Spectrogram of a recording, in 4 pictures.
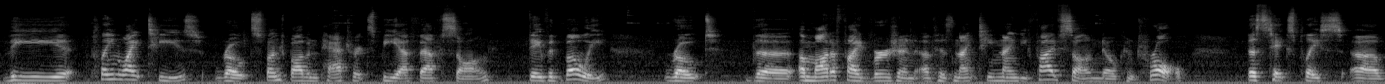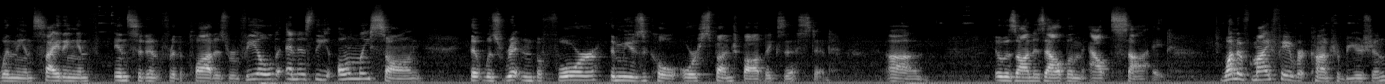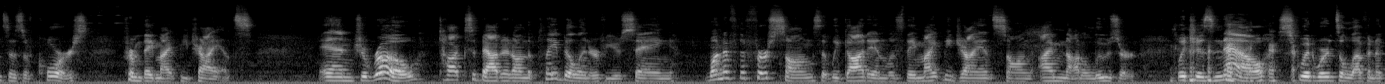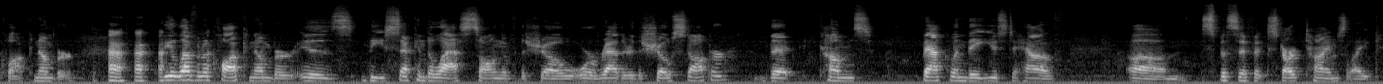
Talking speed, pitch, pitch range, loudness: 150 wpm, 155 Hz, 140-180 Hz, -23 LUFS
